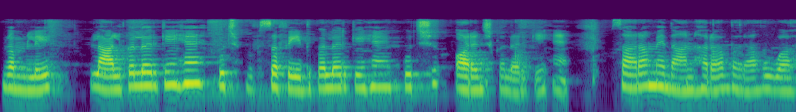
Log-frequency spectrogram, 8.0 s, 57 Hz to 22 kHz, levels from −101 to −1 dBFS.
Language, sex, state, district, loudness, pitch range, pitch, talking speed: Hindi, female, Punjab, Fazilka, -19 LUFS, 185-220 Hz, 205 Hz, 160 wpm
